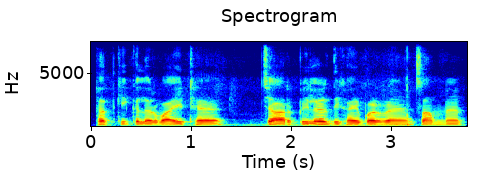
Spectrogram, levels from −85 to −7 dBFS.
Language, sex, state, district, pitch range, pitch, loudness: Hindi, male, Jharkhand, Deoghar, 130-135 Hz, 130 Hz, -16 LUFS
